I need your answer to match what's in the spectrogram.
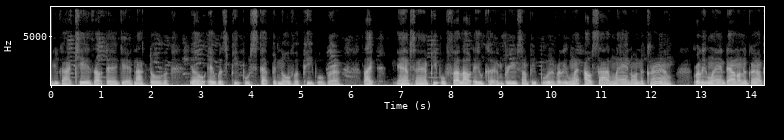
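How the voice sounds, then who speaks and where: Gravelly young-sounding man, slangy eyewitness. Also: lowish voice, a little mellow. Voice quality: gravelly, husky. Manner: slangy, rambling, repeats "you know what I'm saying". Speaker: concertgoer giving an eyewitness account. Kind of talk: casual street interview.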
